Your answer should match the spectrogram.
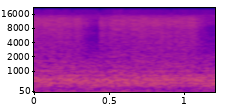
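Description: Steady broadband hiss of a pressure washer blasting water onto dirty surfaces in PowerWash Simulator, a continuous close spray with slight surges in intensity and no talking.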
